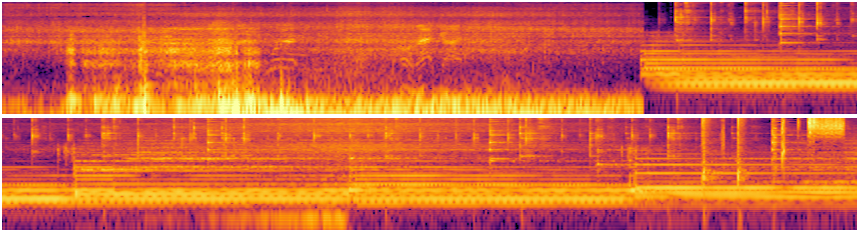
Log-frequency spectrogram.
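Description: Wind and water rushing over an outdoor camera microphone, a loud, uneven rumble, for about six seconds. It cuts abruptly to music: sustained chords with bell-like tones.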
